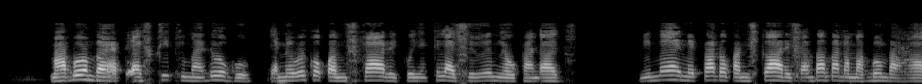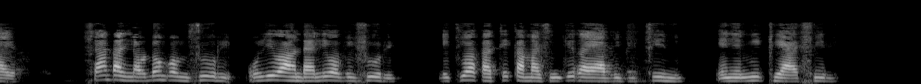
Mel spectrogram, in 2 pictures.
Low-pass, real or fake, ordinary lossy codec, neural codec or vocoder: 7.2 kHz; fake; MP3, 32 kbps; codec, 44.1 kHz, 1.7 kbps, Pupu-Codec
